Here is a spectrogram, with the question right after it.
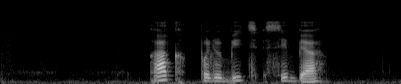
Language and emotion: Russian, neutral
